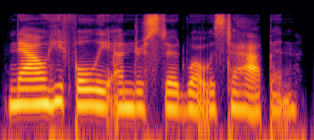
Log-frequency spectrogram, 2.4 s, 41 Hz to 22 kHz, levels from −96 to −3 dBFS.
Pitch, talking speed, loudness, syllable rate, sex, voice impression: 180 Hz, 205 wpm, -17 LUFS, 5.5 syllables/s, female, very feminine, slightly young, bright, slightly cute, refreshing, lively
